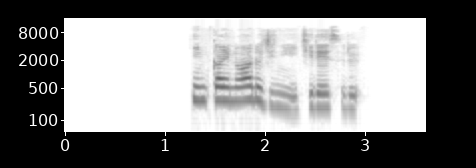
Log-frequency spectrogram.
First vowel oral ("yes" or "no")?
no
